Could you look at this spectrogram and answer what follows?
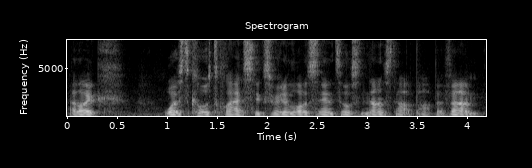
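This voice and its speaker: Deep-voiced man ranting profanely. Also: level tone, normal speed, a little hiss or hum. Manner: rambling, profane, emphatic. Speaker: host. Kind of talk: casual podcast rant.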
